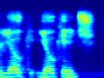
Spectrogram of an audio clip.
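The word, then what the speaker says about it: Jokić: Um, well, obviously Jokic is going to be the or Jok Jokic, depending on your pronunciation. I won't read. I won't say it the way it's spelled.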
